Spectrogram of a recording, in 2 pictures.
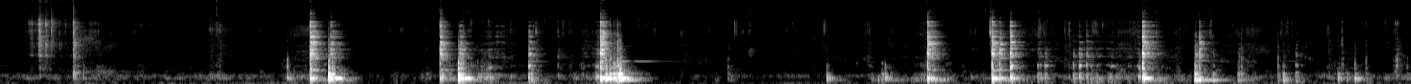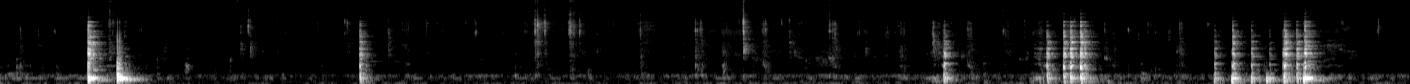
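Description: Close-up crunching and chewing of crisp green mango slices, in bursts every few seconds as bites are taken, with light clinks of a ceramic bowl.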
